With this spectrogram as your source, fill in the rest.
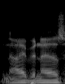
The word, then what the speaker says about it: Ibanez: it's just you know it's not the hispanic uh pronunciation of the banyas that many of us over here in the west are familiar with but you know regardless i mean the company has always pronounced it ibanez so if that's how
